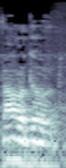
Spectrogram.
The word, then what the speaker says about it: Valladolid: How do you pronounce it? Was it there? Valladolid.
